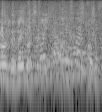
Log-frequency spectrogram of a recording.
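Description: Background chatter: several people's voices talking over one another, fainter than the narration on either side.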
